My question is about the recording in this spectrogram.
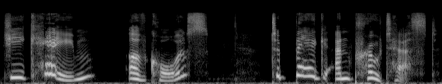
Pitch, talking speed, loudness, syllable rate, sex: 280 Hz, 110 wpm, -20 LUFS, 3.1 syllables/s, female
